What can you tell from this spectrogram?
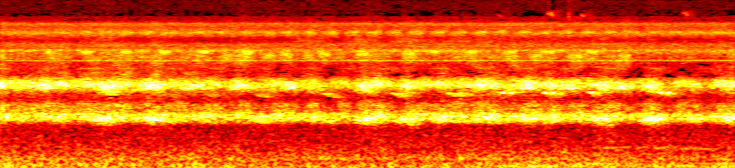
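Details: Frogs calling in the middle of the night, a dense continuous chorus of overlapping croaks forming steady bands, with faint pulsing throughout and no other clear sounds.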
